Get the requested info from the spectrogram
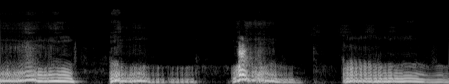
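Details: Male Cocker Spaniel indoors, playing with a toy donkey before bedtime: four drawn-out, harmonic, low growls, each about a second long, separated by short silences, with wavering pitch and a brief sharper yelp-like burst in the middle.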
